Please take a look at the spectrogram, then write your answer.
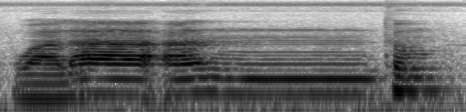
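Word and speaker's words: وَلَا أَنْتُمْ: Nah, jadi membacanya di sini ada contoh wala antum. Nah, di sini ketika kita di suara nun ini, di suara nun mati ini, maka kita harus ancang-ancang menyiapkan huruf makhraj ta ini. Jadi membacanya adalah wala antum.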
